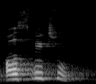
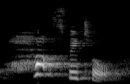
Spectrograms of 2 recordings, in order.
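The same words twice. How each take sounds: First: The word begins without an h sound. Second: The word begins with an h sound. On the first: The speaker calls it wrong. "our local accent or intonation" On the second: The speaker calls it right. "Without the H, no. It's hospital"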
